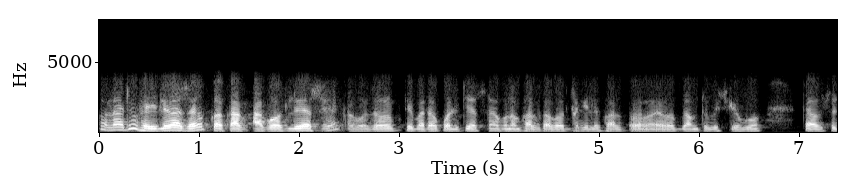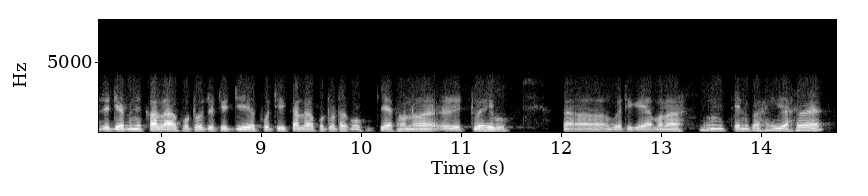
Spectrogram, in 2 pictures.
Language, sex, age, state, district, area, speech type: Assamese, male, 60+, Assam, Majuli, urban, conversation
